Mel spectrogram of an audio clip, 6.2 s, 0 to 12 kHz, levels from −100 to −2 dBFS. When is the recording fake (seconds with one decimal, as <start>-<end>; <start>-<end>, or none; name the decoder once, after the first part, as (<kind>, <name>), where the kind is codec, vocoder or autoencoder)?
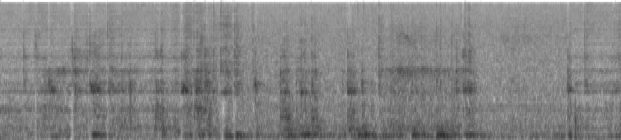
0.0-2.0 (codec, SNAC); 5.7-6.2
